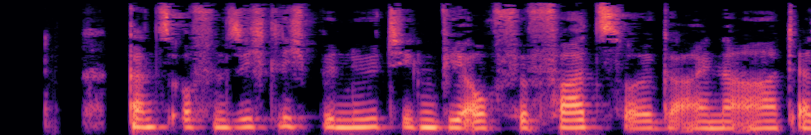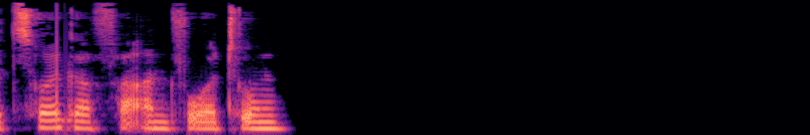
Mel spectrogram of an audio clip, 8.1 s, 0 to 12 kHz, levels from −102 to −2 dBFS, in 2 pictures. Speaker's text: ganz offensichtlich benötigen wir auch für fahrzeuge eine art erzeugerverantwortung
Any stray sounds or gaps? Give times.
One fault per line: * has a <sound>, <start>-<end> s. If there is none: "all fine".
all fine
